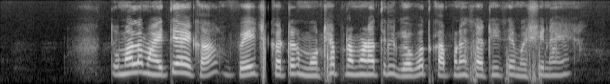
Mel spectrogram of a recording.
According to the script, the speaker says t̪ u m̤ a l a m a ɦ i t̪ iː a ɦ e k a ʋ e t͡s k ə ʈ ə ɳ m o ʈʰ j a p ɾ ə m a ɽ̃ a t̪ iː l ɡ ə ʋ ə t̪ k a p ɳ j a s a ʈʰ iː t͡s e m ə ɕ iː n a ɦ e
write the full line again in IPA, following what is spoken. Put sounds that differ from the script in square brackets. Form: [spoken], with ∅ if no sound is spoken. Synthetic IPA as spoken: t̪ u m̤ a l a m a ɦ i t̪ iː a ɦ e k a ʋ e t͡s k ə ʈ ə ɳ m o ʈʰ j a p ɾ ə m a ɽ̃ a t̪ iː l ɡ ə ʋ ə t̪ k a p ɳ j a s a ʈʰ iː t͡s e m ə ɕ iː n a ɦ e

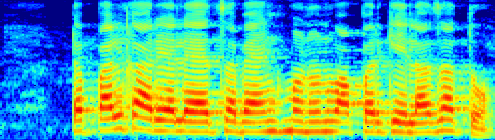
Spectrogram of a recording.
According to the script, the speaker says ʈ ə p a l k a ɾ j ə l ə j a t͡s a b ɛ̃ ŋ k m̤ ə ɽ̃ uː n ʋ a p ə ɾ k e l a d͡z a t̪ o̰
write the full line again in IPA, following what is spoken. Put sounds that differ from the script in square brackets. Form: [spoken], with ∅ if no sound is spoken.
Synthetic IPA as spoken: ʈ ə p a l k a ɾ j [a] l ə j a t͡s a b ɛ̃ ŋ k m̤ ə ɽ̃ uː n ʋ a p ə ɾ k e l a d͡z a t̪ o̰

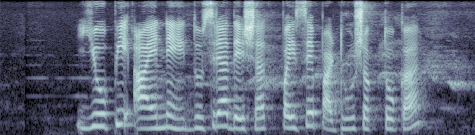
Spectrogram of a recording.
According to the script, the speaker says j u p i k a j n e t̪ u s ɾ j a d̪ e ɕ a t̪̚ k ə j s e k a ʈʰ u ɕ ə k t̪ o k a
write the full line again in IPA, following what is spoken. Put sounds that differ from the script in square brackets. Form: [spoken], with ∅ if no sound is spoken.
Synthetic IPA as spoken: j u p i [ʔ] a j n e [d̪] u s ɾ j a d̪ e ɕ a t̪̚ [p] ə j s e [p] a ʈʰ u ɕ ə k t̪ o k a

